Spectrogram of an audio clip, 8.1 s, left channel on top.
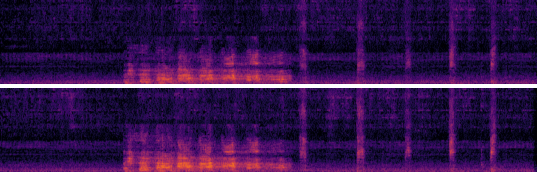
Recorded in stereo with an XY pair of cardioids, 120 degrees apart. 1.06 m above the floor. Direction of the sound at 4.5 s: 40° right.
